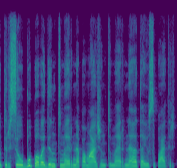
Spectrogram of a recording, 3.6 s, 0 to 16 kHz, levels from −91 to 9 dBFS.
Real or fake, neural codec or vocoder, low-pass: real; none; 14.4 kHz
